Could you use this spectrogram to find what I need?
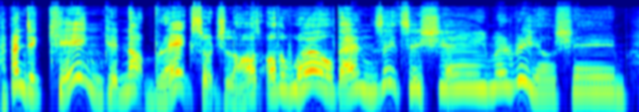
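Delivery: high, slow witch voice gloating. A narrator's reading. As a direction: savour each word like a cruel witch. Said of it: "gloated the witch".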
